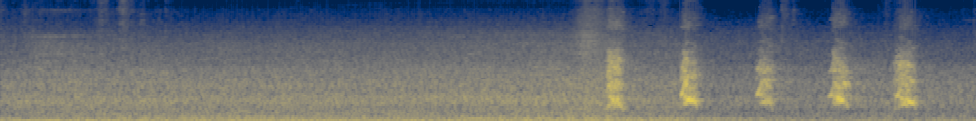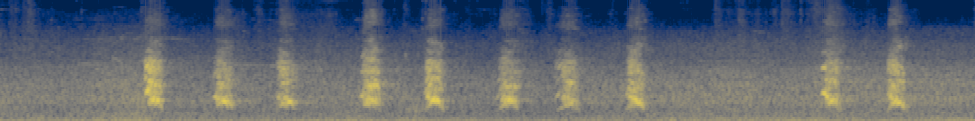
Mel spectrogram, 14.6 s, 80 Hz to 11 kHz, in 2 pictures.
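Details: Female Border Collie named Tir, working sheep on her 13th birthday on 2/23/23, gives sharp repeated barks in two bursts of about six to eight, roughly every half second, over low outdoor rumble.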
